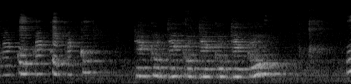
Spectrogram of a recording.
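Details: A one-year-old male Eclectus parrot imitates a chicken with a run of short, nasal, mid-pitched clucks, about three a second, ending on a rising note; room otherwise quiet.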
